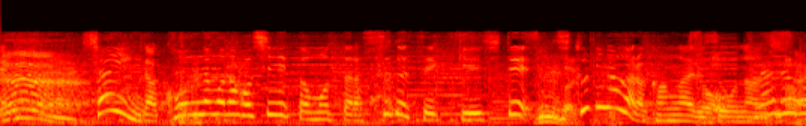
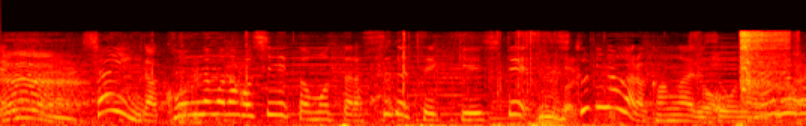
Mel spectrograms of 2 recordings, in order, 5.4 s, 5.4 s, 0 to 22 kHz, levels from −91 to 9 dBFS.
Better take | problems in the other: first | background sound (Camera); 3 dB below the speech

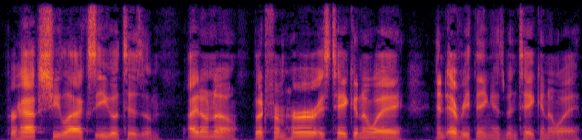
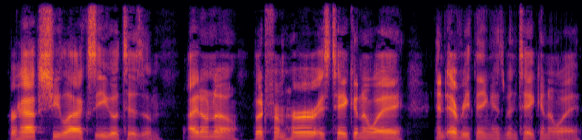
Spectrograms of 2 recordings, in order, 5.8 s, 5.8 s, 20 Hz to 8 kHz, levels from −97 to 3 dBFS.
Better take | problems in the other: first | noise reduction (neural mask model Resemble Enhance denoiser)

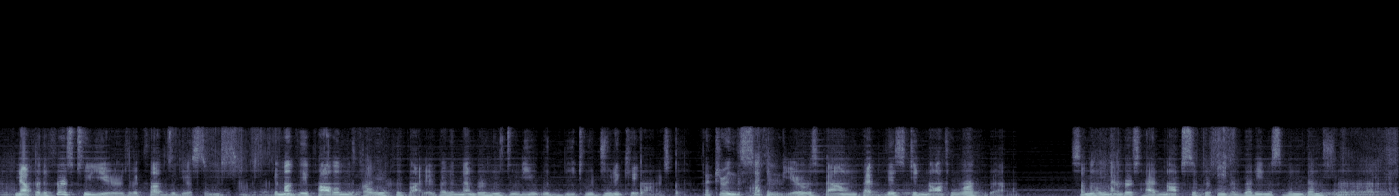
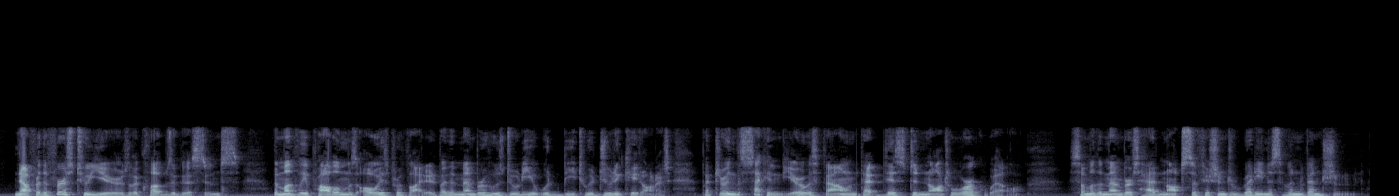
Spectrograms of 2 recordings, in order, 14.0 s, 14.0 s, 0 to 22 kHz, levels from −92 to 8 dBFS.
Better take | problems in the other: second | noise reduction (neural separator model SepFormer DNS4)

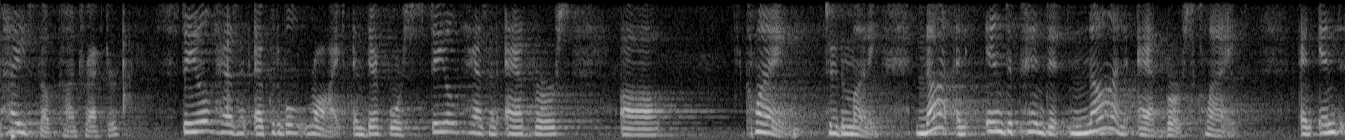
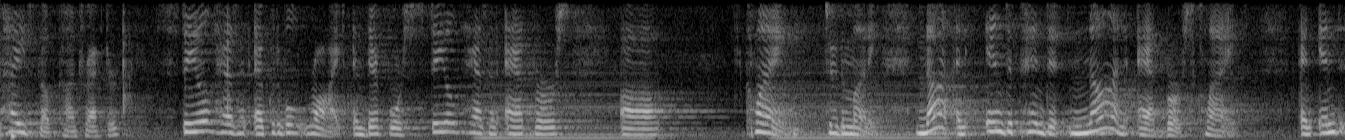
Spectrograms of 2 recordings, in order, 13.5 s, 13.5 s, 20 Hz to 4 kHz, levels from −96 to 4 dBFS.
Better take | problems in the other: first | background sound (Bowed string instrument); 16 dB below the speech

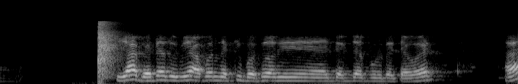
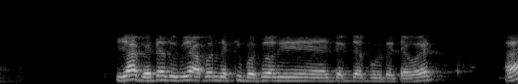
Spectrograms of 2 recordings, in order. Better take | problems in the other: second | background sound (Clapping); 7 dB below the speech

